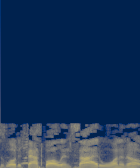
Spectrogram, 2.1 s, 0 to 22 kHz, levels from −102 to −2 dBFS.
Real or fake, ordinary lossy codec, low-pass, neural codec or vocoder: real; MP3, 24 kbps; 7.2 kHz; none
